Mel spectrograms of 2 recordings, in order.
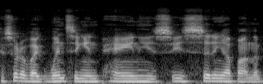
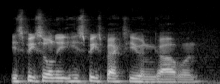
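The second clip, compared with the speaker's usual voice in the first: ordinary delivery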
